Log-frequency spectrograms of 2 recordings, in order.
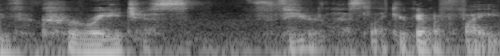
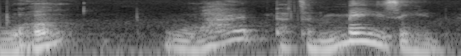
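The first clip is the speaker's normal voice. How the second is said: mock astonished; 4 semitones higher than usual. Shown as a demonstration. Acting out astonishment.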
